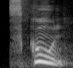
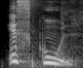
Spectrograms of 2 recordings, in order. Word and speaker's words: school: So most of us pronounce it as is school or is. So this tendency of putting a vowel in front of a consonant. This is a this is a consonant cluster.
